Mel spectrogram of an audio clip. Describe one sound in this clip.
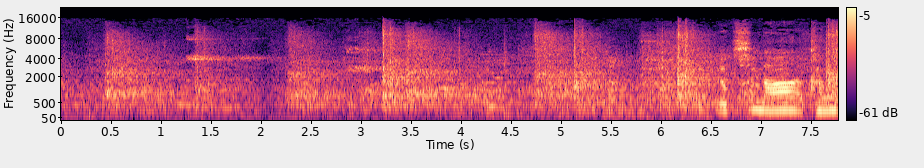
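A squash ball smacks sharply off the walls and rackets in an echoing court.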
